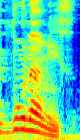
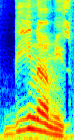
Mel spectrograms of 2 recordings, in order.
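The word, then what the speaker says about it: δύναμις: No dije dunamis, dinamis. ¿Por qué? Delta, consonante, Y está antecedida por una consonante, entonces pasa a ser Y.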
